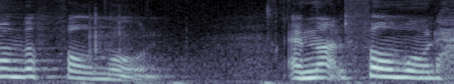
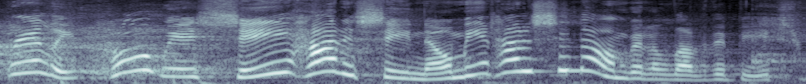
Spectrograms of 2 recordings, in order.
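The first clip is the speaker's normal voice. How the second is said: much higher and louder, laughing in disbelief; incredulous excited shout; 7 semitones higher, 9 dB louder than usual. Retold or imitated. To the little girl at the beach, loud laughing disbelief. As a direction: blurt it out, amazed and laughing. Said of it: "I'm like".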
